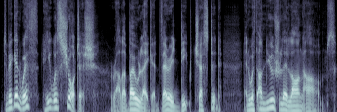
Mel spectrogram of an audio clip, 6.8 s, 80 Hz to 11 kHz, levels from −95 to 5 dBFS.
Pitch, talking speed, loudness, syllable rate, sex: 125 Hz, 150 wpm, -18 LUFS, 4.5 syllables/s, male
